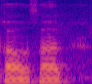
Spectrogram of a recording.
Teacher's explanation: mad layin karena ada tanda baca fathah bertemu dengan huruf wawu mati, cara bacanya sekedar lunak dan lemas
